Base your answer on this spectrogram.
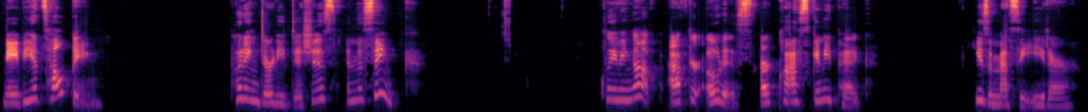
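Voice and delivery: put-on reading a picture book aloud to children; gentle read-aloud storytelling; teacher reading to the class; story reading. A narrator's reading.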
